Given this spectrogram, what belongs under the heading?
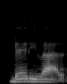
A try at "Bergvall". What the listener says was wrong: It's not with a Spanish accent. He's Swedish.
